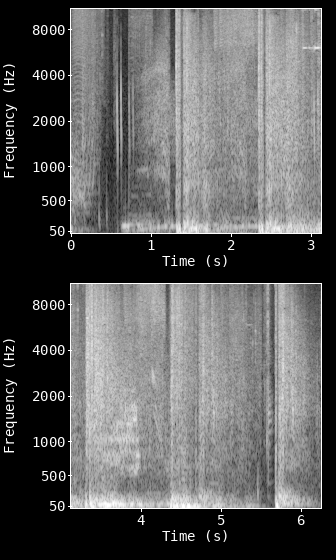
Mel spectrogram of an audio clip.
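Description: Gunfire bursts in rapid shots.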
